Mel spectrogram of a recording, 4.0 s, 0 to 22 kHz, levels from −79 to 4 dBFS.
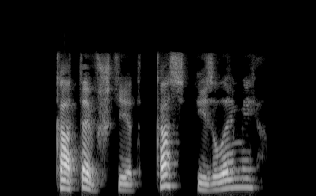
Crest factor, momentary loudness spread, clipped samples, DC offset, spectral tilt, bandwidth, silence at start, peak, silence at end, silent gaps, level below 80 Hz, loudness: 22 dB; 16 LU; under 0.1%; under 0.1%; -4.5 dB/octave; 7.6 kHz; 0.7 s; 0 dBFS; 0.8 s; 1.78-1.94 s, 2.36-2.42 s; -72 dBFS; -20 LUFS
